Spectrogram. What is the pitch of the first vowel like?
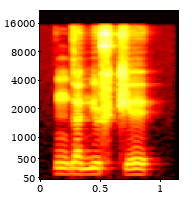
falling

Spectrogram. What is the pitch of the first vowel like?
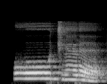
high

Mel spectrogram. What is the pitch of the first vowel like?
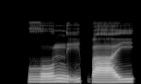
rising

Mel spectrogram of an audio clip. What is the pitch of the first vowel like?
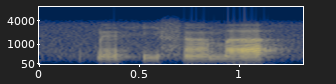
low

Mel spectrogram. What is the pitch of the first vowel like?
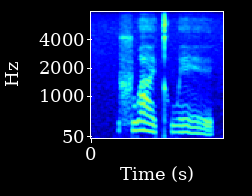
falling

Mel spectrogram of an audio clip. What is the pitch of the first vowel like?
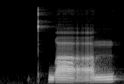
low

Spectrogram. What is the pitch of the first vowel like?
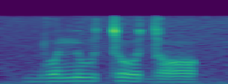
high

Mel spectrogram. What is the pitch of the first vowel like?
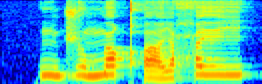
falling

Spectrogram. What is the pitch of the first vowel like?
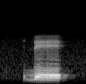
high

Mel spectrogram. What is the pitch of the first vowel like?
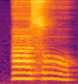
high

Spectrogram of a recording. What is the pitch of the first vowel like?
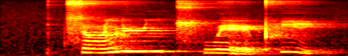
rising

